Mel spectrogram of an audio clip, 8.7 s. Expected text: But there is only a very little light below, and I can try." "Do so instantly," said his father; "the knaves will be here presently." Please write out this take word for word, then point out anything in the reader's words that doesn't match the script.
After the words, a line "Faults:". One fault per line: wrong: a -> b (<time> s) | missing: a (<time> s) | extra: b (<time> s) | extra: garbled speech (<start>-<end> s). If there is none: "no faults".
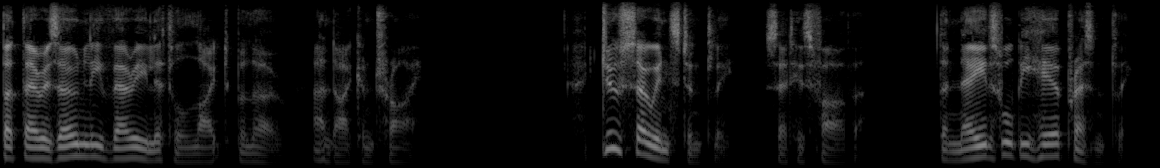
But there is only very little light below, and I can try." "Do so instantly," said his father; "the knaves will be here presently."
Faults:
missing: a (0.8 s)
